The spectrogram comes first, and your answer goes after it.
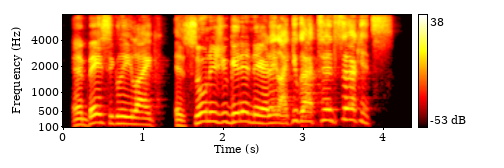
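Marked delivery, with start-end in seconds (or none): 2.8-4.1 put-on, high, screaming yell. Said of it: "And they screaming".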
